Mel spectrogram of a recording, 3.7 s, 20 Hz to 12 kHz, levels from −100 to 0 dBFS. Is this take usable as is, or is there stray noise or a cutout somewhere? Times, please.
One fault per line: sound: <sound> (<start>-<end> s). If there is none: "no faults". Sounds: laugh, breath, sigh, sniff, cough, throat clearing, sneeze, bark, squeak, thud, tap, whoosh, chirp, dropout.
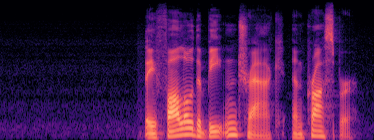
no faults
